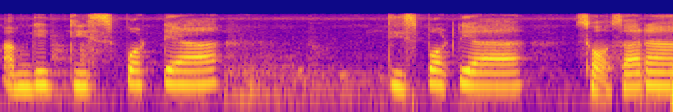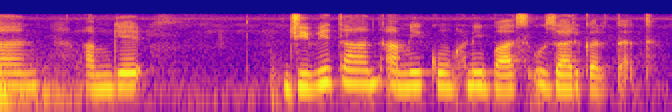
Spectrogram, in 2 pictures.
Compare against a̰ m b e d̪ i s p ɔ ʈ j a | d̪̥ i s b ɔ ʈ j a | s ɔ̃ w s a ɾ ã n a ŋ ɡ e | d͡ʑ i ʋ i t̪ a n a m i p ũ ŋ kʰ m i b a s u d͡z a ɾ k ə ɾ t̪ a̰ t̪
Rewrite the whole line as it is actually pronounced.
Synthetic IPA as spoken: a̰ m ɡ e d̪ i s p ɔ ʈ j a | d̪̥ i s p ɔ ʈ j a | s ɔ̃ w s a ɾ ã n a m ɡ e | d͡ʑ i ʋ i t̪ a n a m i k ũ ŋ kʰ ɳ i b a s u d͡z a ɾ k ə ɾ t̪ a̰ t̪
